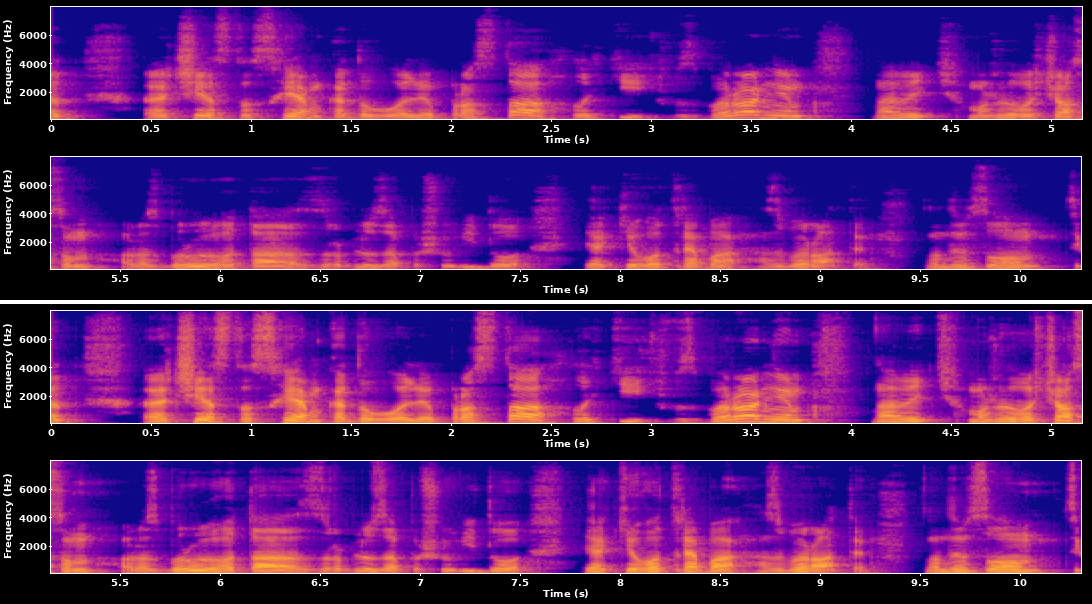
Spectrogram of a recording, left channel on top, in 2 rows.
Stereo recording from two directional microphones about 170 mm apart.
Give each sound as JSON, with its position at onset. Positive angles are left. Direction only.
{"t": 0.0, "sound": "speech", "side_deg": -25}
